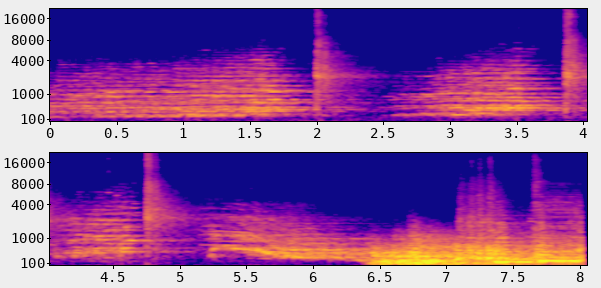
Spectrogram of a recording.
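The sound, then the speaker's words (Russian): Several sharp slapstick whip cracks snap out over a full orchestra, each a sudden bright crack; near the end the whole percussion section joins with heavy, booming hits. “Перед тем, как зазвучит вся группа ударных, ты услышишь звук бича.”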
